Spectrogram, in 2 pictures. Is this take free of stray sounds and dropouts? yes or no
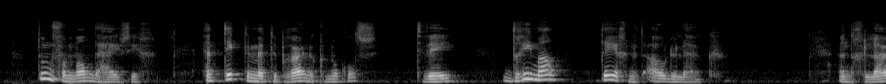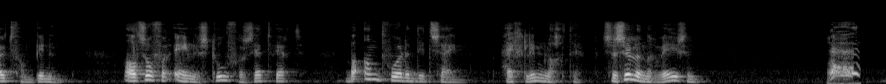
no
